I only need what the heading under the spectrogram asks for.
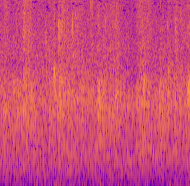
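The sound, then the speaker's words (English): A steady wash of audience applause for the night's participants, many hands clapping together in a dense, continuous roar with no talking over it. “Round of applause, please, for our participants tonight.”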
